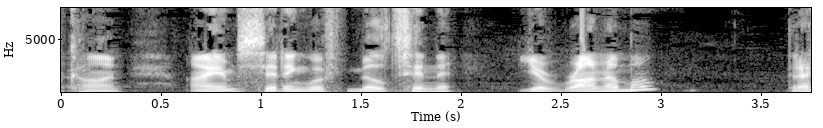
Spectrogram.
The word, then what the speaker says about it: Milton Yerolemou: I am sitting with Milton Yerolemou.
